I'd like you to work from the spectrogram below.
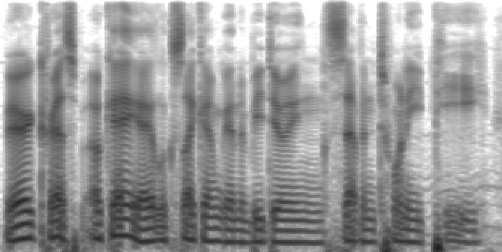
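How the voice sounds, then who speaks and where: A man's voice: on the low side, moderate pace, vocal fry, dry recording. A man hosting a live photo editing tutorial, talking casually with many fillers and restarts.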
